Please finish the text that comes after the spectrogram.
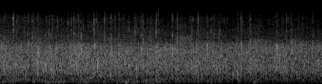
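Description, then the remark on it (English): An audience claps steadily to welcome panellist Willow Mulwada from the Kalkadoon and Eastern Aranda Nations as he makes his way up, a dense, even wash of many hands with no voices on top, holding at a constant moderate loudness for the whole few seconds. “Big round of applause while he makes his way up.”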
